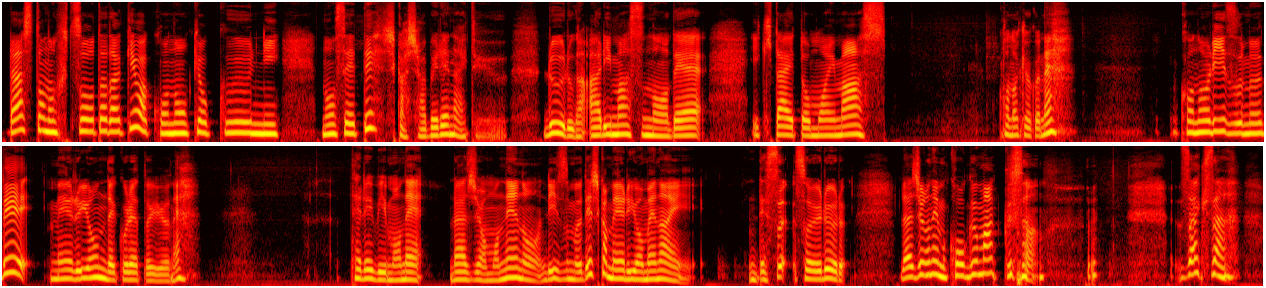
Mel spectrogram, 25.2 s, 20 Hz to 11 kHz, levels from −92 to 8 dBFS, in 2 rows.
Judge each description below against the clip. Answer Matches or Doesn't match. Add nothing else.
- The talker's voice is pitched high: Matches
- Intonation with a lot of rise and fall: Matches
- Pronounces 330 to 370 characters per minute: Doesn't match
